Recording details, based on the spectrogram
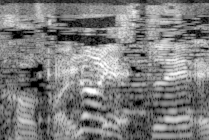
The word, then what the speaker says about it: joconoistle: A nosotros nos da Joconoistle. – ¿En qué O? – Joconoistle. El acento en la segunda O.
